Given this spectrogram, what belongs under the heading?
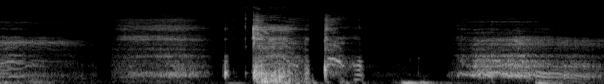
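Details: Girl coughing: a burst of several sharp coughs between noisy, breathy in-breaths.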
